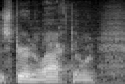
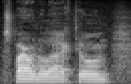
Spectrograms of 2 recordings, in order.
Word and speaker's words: spironolactone: their spironolactone, and yes, that is how you pronounce it, spironolactone. Spironolactone.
